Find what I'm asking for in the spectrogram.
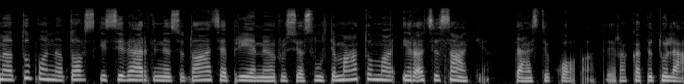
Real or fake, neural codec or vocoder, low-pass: real; none; 14.4 kHz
